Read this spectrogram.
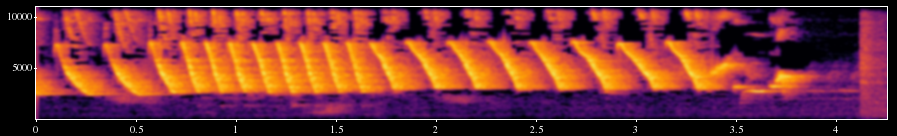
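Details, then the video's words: Canary singing to rouse other canaries: a bright, fast, even trill of repeated high slurred notes for about three and a half seconds, ending in a brief twitter and faint noise. "Kenari Gacor Ngeroll Nembak Joss! Buat Naikin Emosi Kenari Lain Biar Gacor Ngedur Ngerek"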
